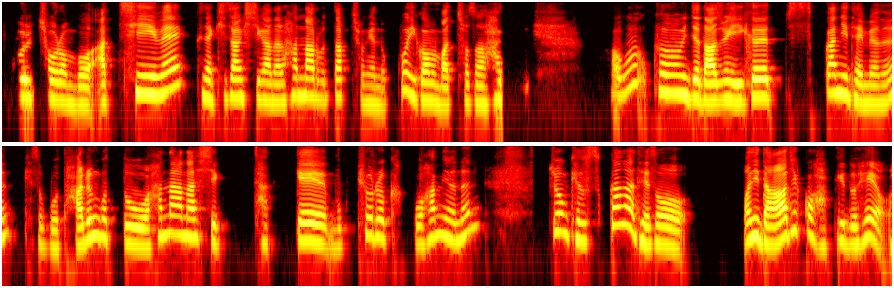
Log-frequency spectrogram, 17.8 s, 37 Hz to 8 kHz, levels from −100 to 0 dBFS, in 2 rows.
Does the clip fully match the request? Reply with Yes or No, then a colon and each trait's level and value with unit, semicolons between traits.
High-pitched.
Yes: high, 205 Hz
